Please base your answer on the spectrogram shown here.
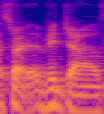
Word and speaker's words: Vigiles: So Yes, you gotta love how the vigils and the the vigiles, sorry. I mispronounce it too. My audiobook narrator does it correctly, but yeah, the there's an E vigiles. on the end, so Um that's Vigile, exactly right?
